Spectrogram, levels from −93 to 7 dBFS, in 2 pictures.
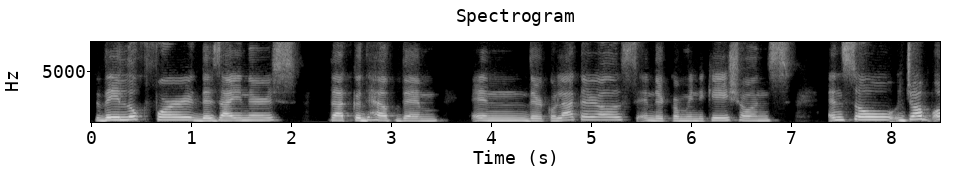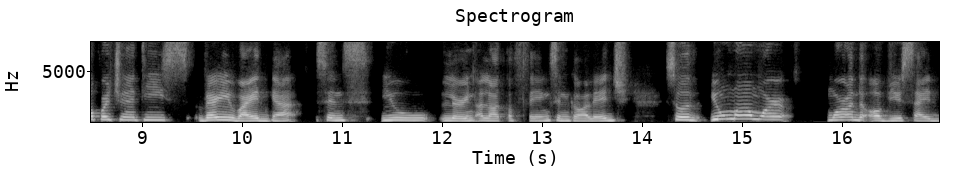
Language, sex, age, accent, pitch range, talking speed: Filipino, female, 20-39, native, 205-250 Hz, 140 wpm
